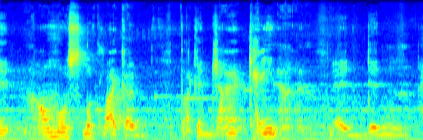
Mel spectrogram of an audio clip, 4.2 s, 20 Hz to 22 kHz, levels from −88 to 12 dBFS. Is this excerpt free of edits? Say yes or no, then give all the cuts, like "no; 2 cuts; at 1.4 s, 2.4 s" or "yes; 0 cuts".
yes; 0 cuts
